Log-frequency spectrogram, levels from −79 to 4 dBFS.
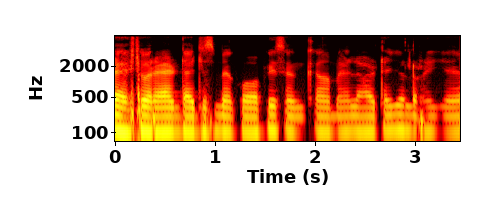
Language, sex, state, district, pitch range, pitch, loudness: Hindi, male, Delhi, New Delhi, 105-110 Hz, 105 Hz, -21 LUFS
